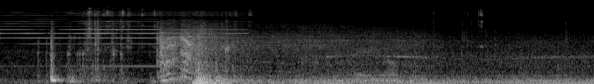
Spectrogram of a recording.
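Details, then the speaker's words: Toyota pickup after ignition switch replacement, tested before reassembly: short crank with one clean catch into a steady, even run, starter disengaging properly, not stuck; starts better without touching the starter spade connector and idles at higher RPM. "It starts even better. And that's that's how I'm not even messing with that little spade connector."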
